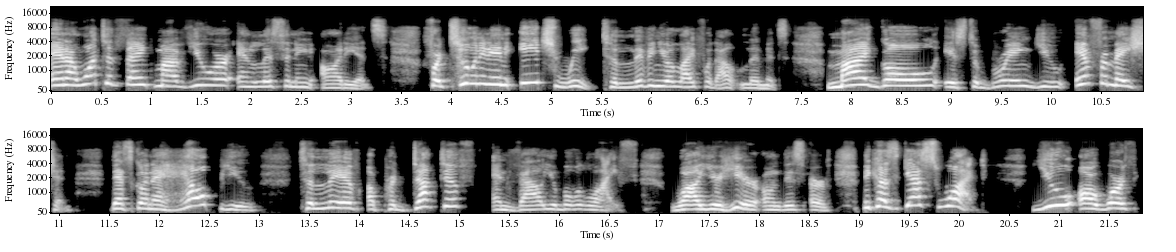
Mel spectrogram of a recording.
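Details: Adult woman speaking; normal speech.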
